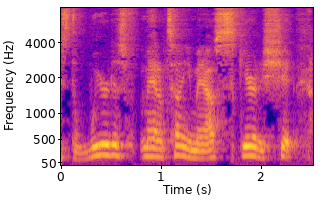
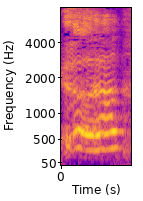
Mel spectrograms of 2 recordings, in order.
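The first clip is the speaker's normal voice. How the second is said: pained groan; 12 semitones higher, 5 dB louder than usual. Retold or imitated. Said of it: "I'm feeling like I'm on fire".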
